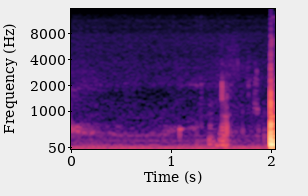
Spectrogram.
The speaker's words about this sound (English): So for me, I'm gonna take a sip of my espresso, Nespresso, really quick.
